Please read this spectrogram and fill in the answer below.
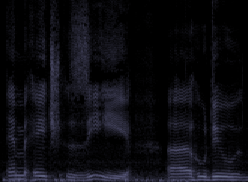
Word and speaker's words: MHZ: And then, really quickly, I just want to you know, we love the people over at MHZ, which I used to mispronounce or mislabel as megahertz. It's MHZ.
